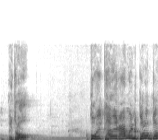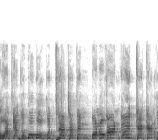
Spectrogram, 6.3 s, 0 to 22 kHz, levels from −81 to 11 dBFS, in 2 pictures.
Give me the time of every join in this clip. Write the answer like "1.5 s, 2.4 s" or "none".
none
